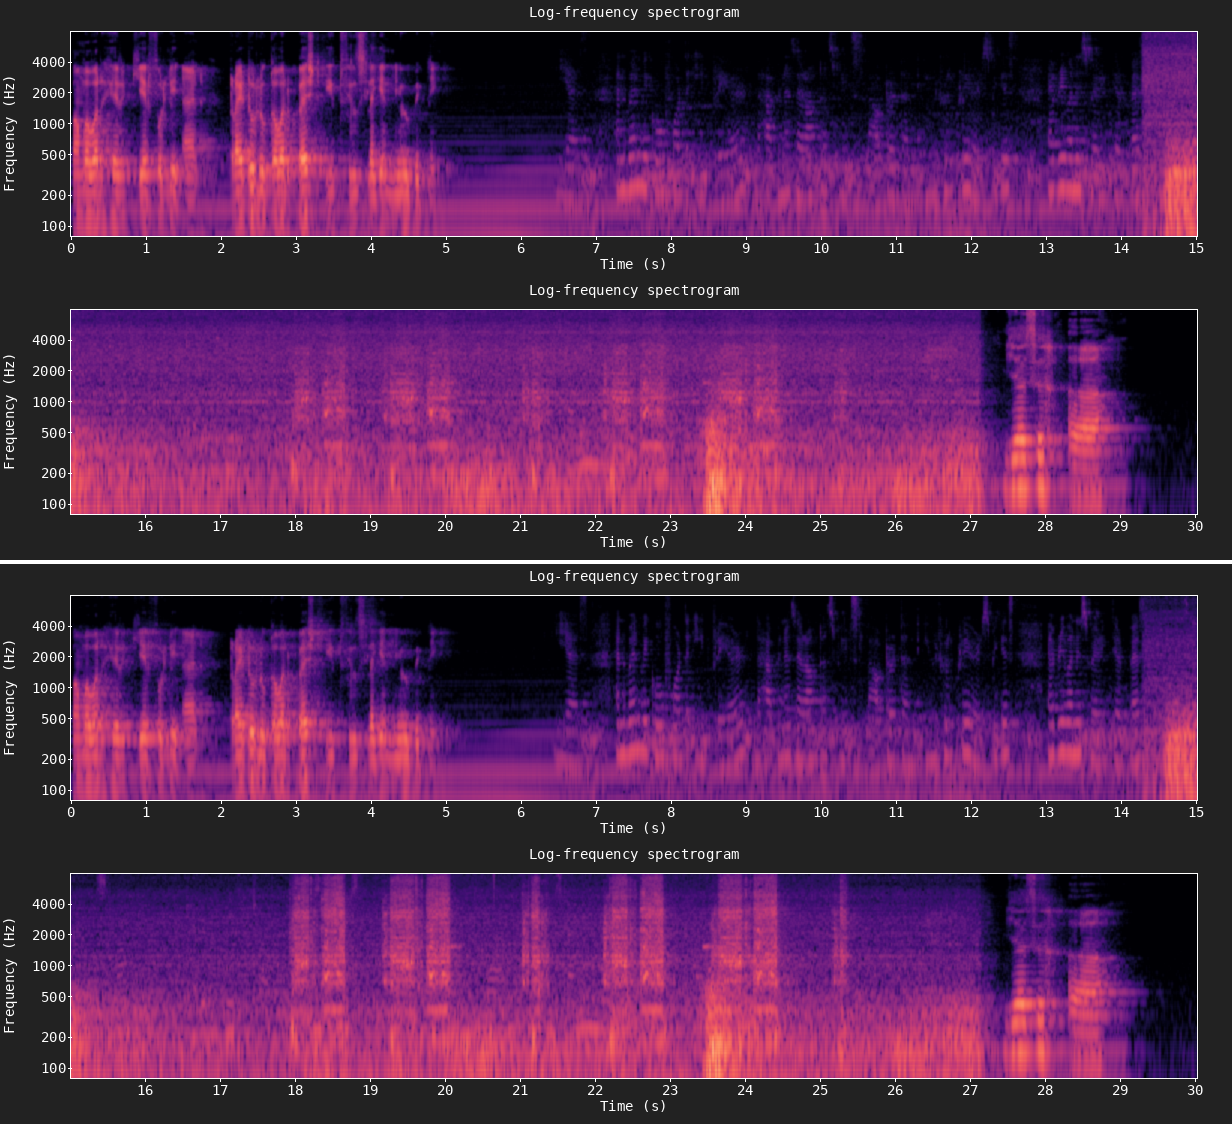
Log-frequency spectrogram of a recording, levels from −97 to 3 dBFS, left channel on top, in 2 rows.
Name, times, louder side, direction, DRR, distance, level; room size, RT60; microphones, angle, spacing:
voice 1, 0.0-1.7 2.1-4.5 27.4-28.8, left 3 dB, 70° left, 11 dB, 1.3 m, -31 dB
voice 2, 6.4-20.0 20.3-25.4, right 1 dB, 35° right, 4 dB, 2.5 m, -51 dB
sound 1, 14.3-27.1, left 1 dB, 85° left, 1.8 m, -36 dB
sound 2, 17.9-25.4, right 5 dB, 75° right, 0.9 m, -36 dB
27.5 x 26.5 x 3.9 m, 0.91 s
head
